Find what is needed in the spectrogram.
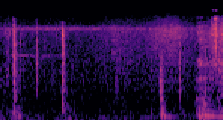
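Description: A few light clicks and knocks, then a louder thump near the end, as a person climbs into the driver's seat of a car.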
